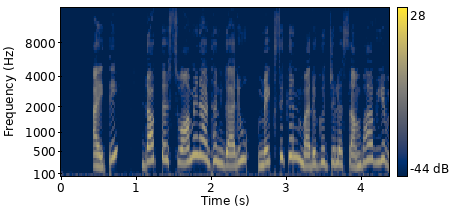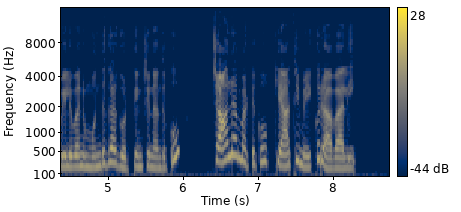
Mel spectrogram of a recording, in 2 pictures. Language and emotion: Telugu, neutral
